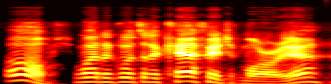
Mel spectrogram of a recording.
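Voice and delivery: put-on light teasing girlish ask; cheerful girl voice. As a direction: sweetly offer the outing. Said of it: "Nodoka's like".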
